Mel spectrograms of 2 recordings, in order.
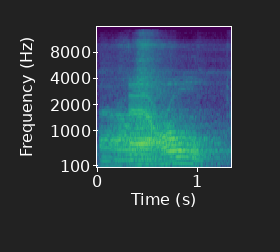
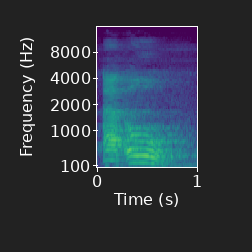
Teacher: jangan sampai ainnya seperti hamzah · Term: huruf ain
